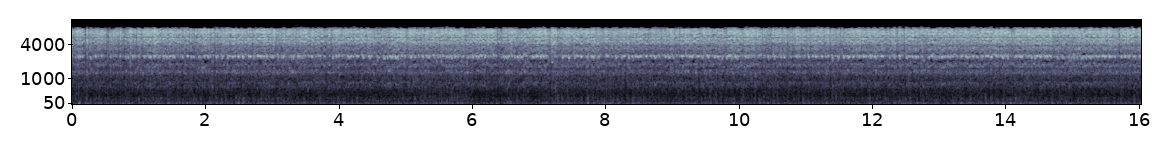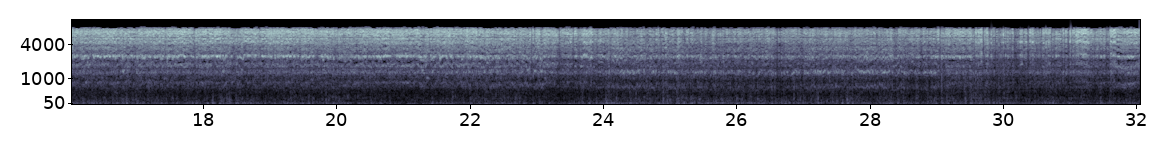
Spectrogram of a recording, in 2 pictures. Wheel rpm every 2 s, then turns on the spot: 230, 220, 220, 230, 220, 230, 230, 230, 230, 230, 230, 220, 180, 160, 180, 230.
none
